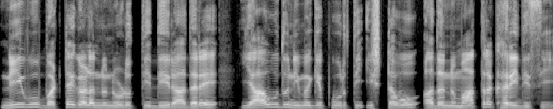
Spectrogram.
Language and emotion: Kannada, neutral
